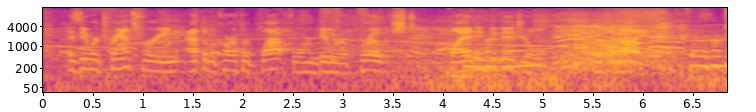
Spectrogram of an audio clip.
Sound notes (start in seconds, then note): 0.1 police sirens wailing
